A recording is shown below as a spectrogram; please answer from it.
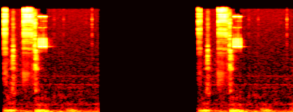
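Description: Electronic intro sound effect for a glitching channel logo: a short crackle of clicks with a brief high beep that trails off and cuts to dead silence, then the same burst again about three seconds in.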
